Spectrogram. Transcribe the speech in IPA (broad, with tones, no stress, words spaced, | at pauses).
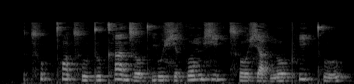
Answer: t͡sʰu˦p̚t̪ʰɔ̃˦ t͡sʰu˨˩t̪u˧kʰã˥˧ d͡zo˨˩t̪ʰju˧ ɕə˨˩ko˦m ɕi˦ʔt͡sʰo˧ɕa˨ʔ n̪o˧pʰi˦ʔt̪ʰu˨˦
